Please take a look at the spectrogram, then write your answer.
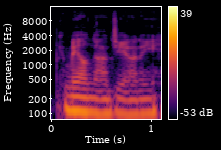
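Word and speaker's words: Kumail Nanjiani: first correct me how to say his name camille nanjiani nanjiani okay okay uh he got jacked for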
